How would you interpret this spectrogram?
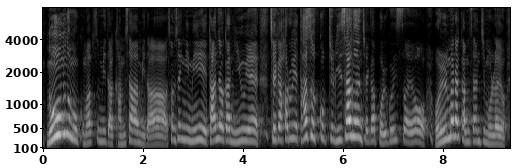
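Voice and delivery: beggar gushing thanks to a benefactor; acted overjoyed thankfulness; effusive gratitude.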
